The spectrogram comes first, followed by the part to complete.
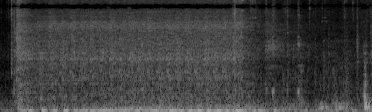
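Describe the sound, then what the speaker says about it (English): A car engine cranks on its starter with the fuel shut off and the throttle held wide open during a relative compression test, giving a steady, loud, rhythmic churning drone throughout with no talk. "You're going to shut off fuel, keep your throttle body all the way open, and crank it over."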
